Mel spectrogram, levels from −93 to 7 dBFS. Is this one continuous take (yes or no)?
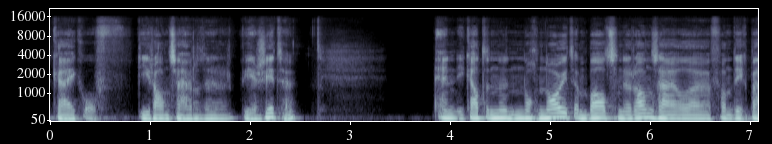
yes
